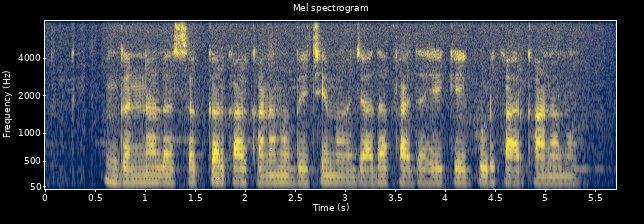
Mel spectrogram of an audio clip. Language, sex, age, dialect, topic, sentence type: Chhattisgarhi, male, 18-24, Western/Budati/Khatahi, agriculture, question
